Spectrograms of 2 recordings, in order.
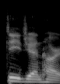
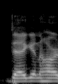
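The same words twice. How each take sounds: First: The first part sounds like 'dee-jen'. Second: The first part sounds like 'deg-en'. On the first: The speaker calls it wrong. "I like to pronounce this guy's name wrong on purpose" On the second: The speaker calls it right. "I know it's Degenhart or whatever"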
